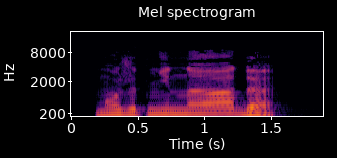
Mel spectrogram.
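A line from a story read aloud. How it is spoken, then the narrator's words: Slightly plaintive drawl. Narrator (Russian): чуть жалобно протянула Дрика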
